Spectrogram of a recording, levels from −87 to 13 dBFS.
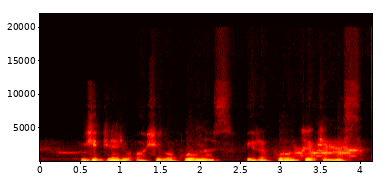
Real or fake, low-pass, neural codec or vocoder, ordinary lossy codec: fake; 19.8 kHz; autoencoder, 48 kHz, 32 numbers a frame, DAC-VAE, trained on Japanese speech; Opus, 16 kbps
